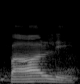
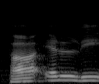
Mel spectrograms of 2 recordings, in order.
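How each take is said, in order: First: It has a slightly lengthened first vowel. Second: It has a separate 'e' vowel in the middle. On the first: The speaker calls it right. "약간 길게 발리" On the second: The speaker calls it wrong. "원래는 바엘리 이렇게 발음을 안 해요"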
